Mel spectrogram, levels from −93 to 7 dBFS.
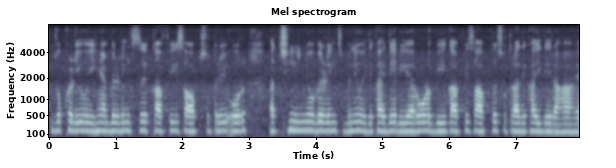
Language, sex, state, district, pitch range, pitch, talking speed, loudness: Hindi, female, Haryana, Jhajjar, 165-175 Hz, 170 Hz, 205 wpm, -17 LUFS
